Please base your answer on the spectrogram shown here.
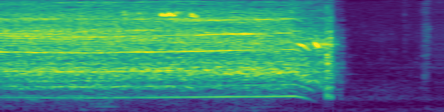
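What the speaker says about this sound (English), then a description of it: "screw some of these in. See if we can snug this up pretty good." A power drill drives screws into garden box bed boards with a loud, steady, high whine that winds down and cuts off abruptly, followed by quiet.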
